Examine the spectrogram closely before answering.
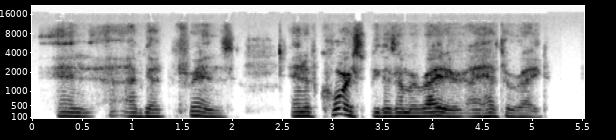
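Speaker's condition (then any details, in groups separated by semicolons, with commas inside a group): Parkinson's disease; exhaustion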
